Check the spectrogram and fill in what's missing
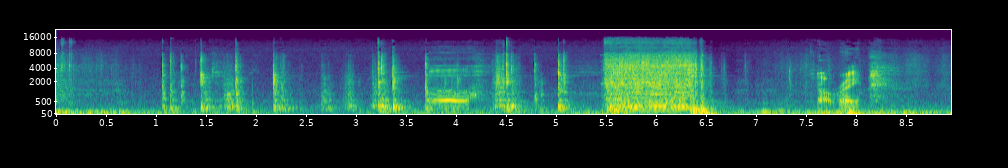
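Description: A hand ratchet tightens a bolt on a Skunk2 lower control arm on a car's suspension, with rapid mechanical clicks in short bursts and one sustained stretch of fast ratcheting, close by.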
